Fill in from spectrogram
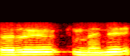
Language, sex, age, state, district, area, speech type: Hindi, male, 30-45, Uttar Pradesh, Hardoi, rural, conversation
